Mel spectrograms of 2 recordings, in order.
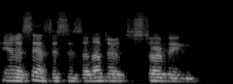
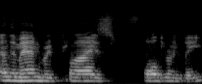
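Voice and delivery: ordinary talk, nothing marked

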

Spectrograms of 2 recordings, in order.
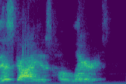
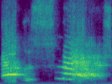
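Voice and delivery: very high, loud, put-on giant yell; 5 dB louder than usual. Retelling how Atlas went around smashing gods: imitating Atlas yelling. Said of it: "He went around just yelling".

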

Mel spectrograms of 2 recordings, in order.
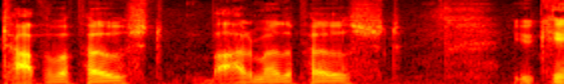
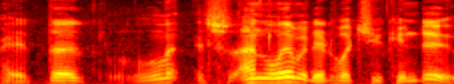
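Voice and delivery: stuttering excitedly, tripping over words, pitched higher; 3 semitones higher than usual. Showing how to make unlimited plugins with the software, stuttering with excitement. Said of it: "I'm stuttering around here because I'm very excited".

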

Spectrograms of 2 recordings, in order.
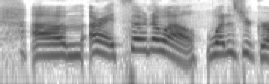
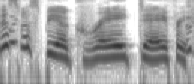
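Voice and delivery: mock-sarcastic, put-on sarcastic tone. Quoting a man's congratulations that came with condescension in his voice: mock-sarcastic impression. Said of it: "He's totally sarcastic".

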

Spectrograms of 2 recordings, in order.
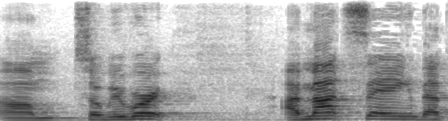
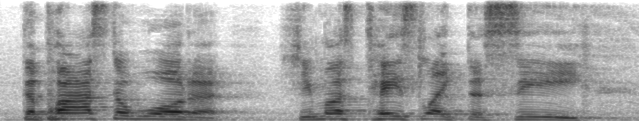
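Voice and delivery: put-on Italian grandmother voice. Reading out a commenter's message, in an Italian grandmother voice. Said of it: "uses Italian grandmother voice".

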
